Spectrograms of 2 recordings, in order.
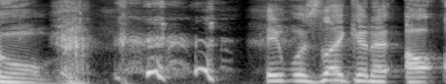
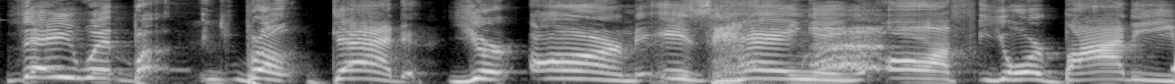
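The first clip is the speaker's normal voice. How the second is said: ordinary delivery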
